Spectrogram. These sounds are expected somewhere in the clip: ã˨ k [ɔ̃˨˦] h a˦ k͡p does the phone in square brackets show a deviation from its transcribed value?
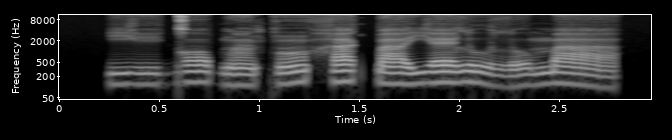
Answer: no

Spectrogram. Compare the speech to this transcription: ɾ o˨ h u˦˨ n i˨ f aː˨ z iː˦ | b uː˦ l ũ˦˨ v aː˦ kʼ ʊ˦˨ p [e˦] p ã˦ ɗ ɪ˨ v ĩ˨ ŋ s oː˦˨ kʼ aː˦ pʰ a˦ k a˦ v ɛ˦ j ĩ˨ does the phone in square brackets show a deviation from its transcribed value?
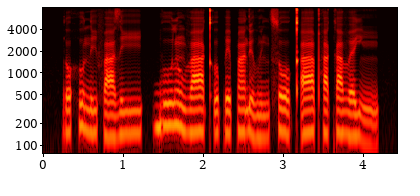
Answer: no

